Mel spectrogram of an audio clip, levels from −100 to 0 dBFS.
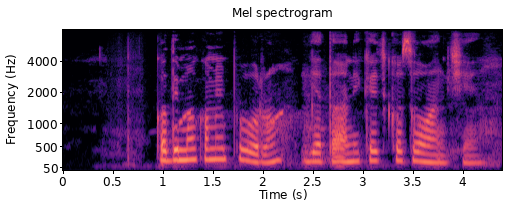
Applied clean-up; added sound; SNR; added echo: none; Bird; 18 dB; none.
